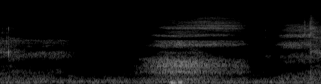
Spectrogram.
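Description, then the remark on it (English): Airy ASMR breathing right into the microphone, a soft breath at the start swelling into a longer, louder exhale in the middle, then another breath beginning at the end; no talking. “Mostly involves me whispering and breathing into the mic.”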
